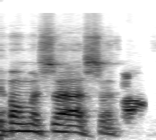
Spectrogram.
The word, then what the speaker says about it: Homosassa: Homosasa. Okay, Homosassa. Yeah, the stress is on the third syllable.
